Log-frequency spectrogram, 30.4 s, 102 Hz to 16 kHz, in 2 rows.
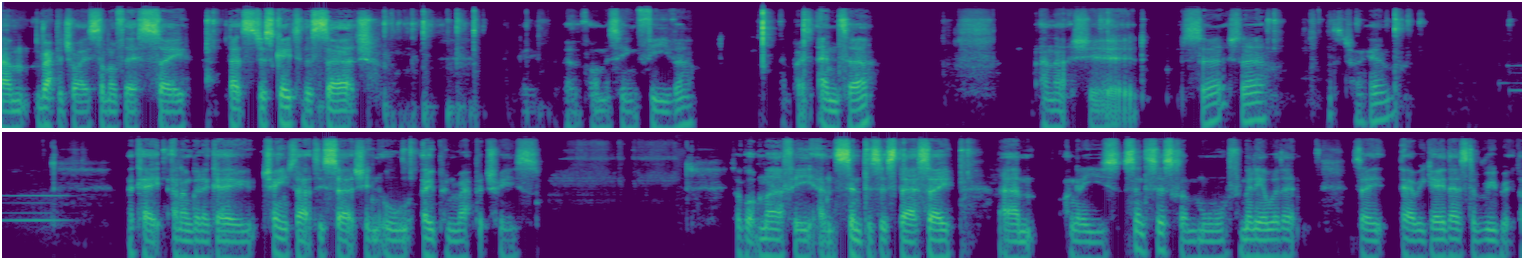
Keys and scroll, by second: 3.6-6.1 typing, 8.0 Return, 14.0 Return.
